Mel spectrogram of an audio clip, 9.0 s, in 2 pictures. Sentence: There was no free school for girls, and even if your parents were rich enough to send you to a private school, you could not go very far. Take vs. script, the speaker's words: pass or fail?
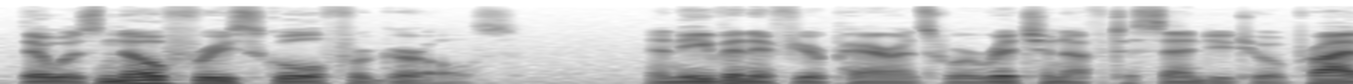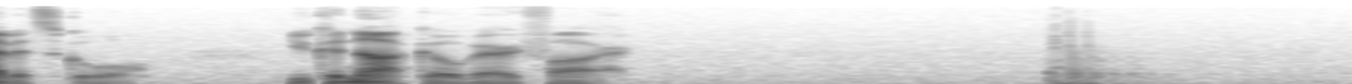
pass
